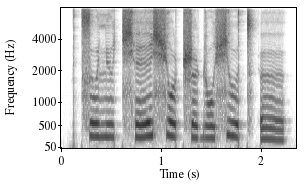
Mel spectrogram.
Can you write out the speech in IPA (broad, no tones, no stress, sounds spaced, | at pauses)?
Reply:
t͡s ɯ lʲ ɯ t͡ɕʰ e ɕ o ʈ͡ʂ ɯ ɖ o ɕ ɯ t͡sʼ ø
